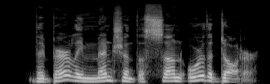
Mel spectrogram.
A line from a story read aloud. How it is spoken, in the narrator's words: the guard grumbled, genuinely offended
